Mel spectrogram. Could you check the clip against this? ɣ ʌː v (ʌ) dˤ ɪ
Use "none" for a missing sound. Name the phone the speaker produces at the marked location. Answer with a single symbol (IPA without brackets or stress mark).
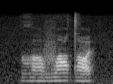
ʌ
